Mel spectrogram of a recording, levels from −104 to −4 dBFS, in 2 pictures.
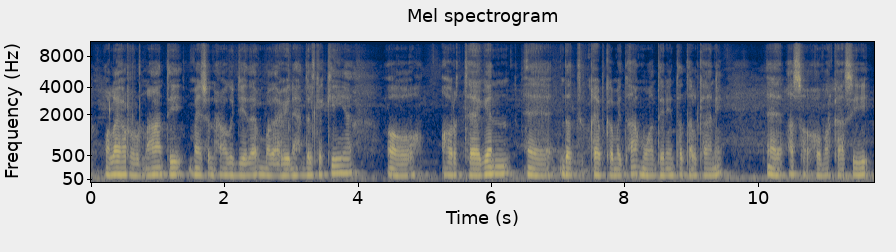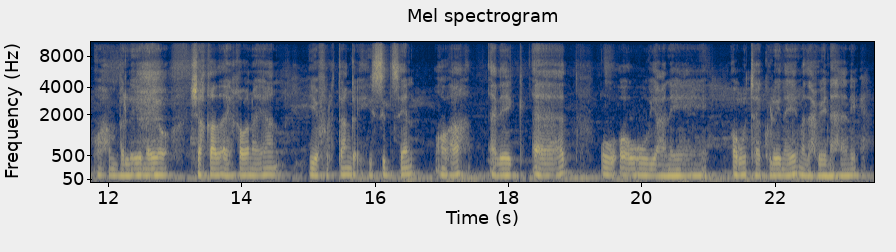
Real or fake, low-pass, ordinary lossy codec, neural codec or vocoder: fake; none; none; vocoder, 22.05 kHz, 80 mel bands, WaveNeXt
